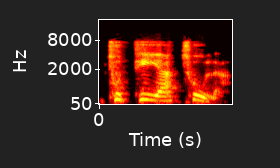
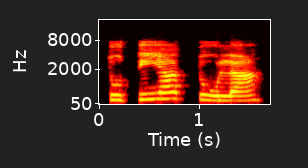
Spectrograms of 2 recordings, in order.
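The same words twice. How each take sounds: First: The T is strong, with a puff of air. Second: The T is soft, without a puff of air. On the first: The speaker calls it wrong. "instead of" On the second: The speaker calls it right. "You have to soften that T"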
